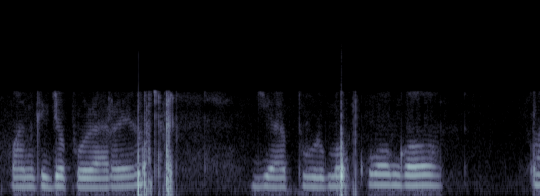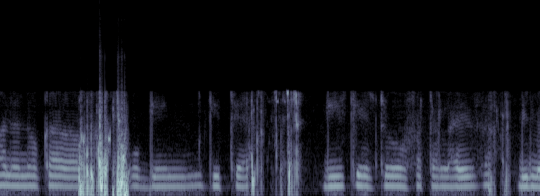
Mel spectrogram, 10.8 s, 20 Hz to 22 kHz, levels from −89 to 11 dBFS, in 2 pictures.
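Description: From the first second to the end, the speech carries the buzzy, gravelly grain of the GSM full-rate codec, which fits its 13 kbps rate. The voice is rebuilt from a vocal-tract filter excited by sparse, evenly spaced pulses, so nothing survives above 4 kHz and the texture turns rough and reedy. Unlike a plain band-limit or low-bitrate muffling, the damage here is a constant rasp woven into the voice itself, plainly audible throughout.

On top of that come GSM bit errors at 1.38 to 1.79 s, right after "wan gi jopur", then at 3.36 to 3.60 s, 6.18 to 6.71 s (ending just before "gi gite"), 7.86 to 8.43 s (just after "gi gite"), and 10.28 to 10.53 s. Corrupted filter, pitch and gain values bend the spectrum and throw the level around frame by frame, producing squawks, pops and gargling. The worst is at 6.18 s, at about 12% errors. Unlike packet loss, these bursts garble the voice.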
